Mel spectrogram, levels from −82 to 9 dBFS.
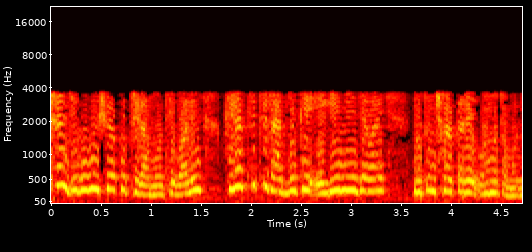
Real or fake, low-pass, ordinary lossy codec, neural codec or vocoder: fake; 3.6 kHz; none; vocoder, 24 kHz, 100 mel bands, Vocos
